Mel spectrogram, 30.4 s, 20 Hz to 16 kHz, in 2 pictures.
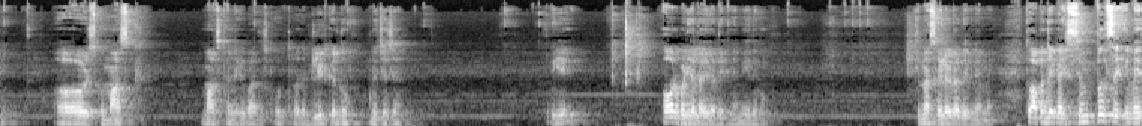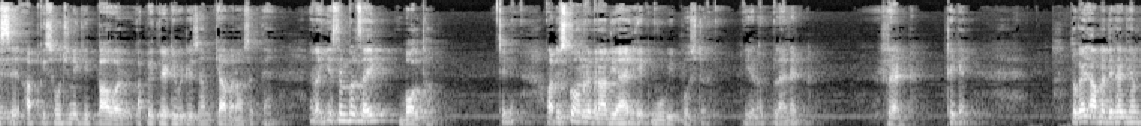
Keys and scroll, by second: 8.5 ctrl+z.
